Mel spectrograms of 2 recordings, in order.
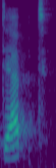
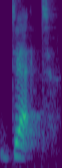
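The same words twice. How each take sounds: First: The B before the T is pronounced. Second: The B before the T is not pronounced. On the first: The speaker calls it wrong. "Don't say" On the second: The speaker calls it right. "the silent B"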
